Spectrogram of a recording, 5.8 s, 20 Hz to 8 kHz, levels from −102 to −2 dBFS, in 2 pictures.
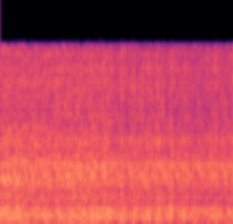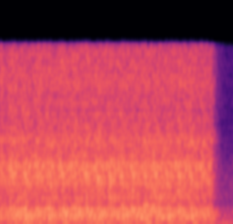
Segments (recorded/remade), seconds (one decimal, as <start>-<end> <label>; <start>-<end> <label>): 0.0-1.4 recorded; 1.4-3.0 remade; 3.0-5.8 recorded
